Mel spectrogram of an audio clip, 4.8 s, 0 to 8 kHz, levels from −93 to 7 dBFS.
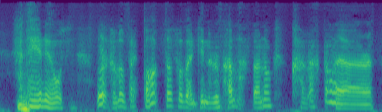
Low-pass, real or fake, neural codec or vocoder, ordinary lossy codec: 7.2 kHz; fake; codec, 16 kHz, 0.5 kbps, FunCodec, trained on LibriTTS, 25 frames a second; none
